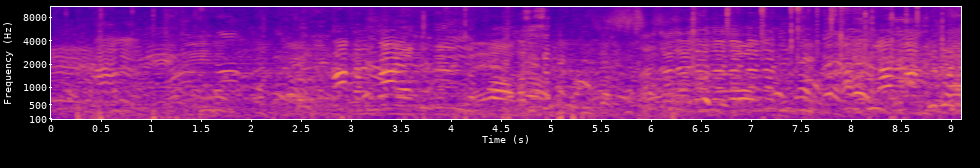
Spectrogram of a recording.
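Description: Many children shout and call out across an open field.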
